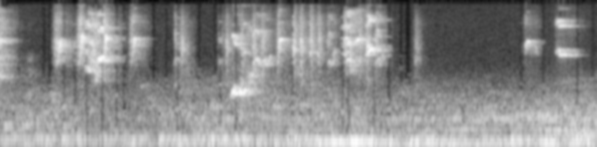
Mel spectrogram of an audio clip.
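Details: Bush lark song from a training recording meant for teaching other caged birds: short high chirps and thin whistled notes in quick clusters, with gaps of quiet and low background hum.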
